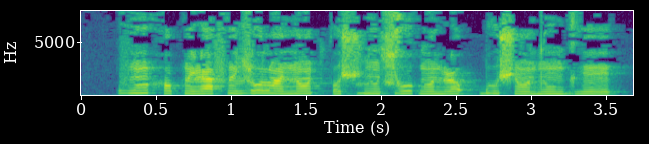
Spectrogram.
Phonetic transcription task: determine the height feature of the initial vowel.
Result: mid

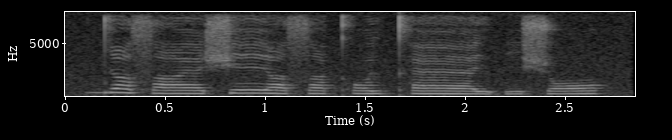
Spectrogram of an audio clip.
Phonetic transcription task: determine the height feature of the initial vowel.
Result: high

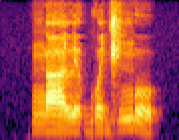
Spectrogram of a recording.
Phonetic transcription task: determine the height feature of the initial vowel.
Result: low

